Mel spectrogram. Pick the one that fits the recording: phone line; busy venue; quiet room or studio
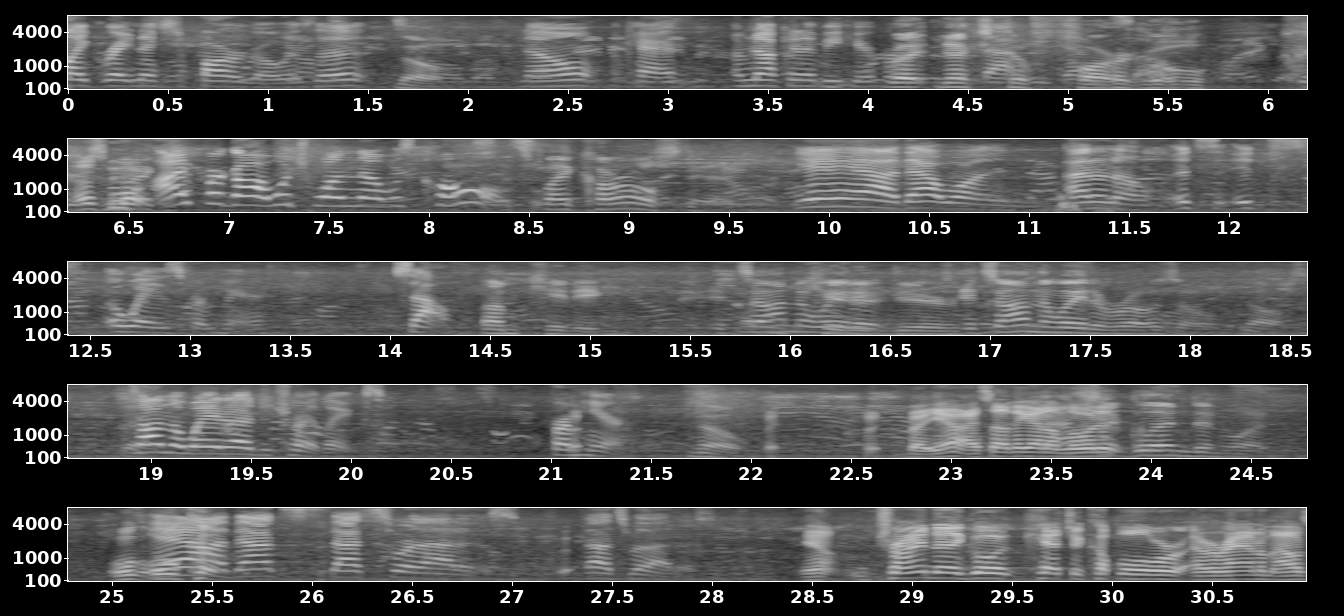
busy venue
